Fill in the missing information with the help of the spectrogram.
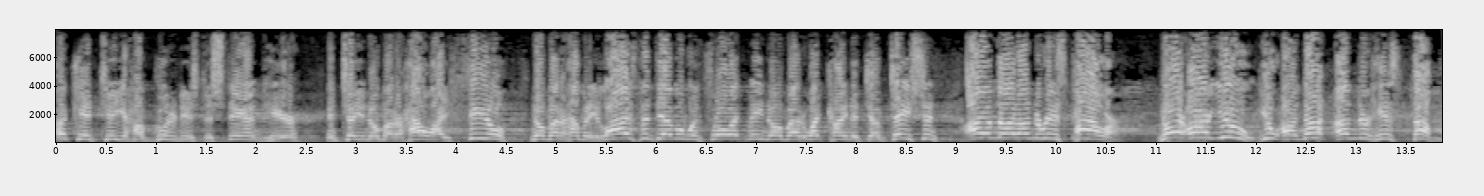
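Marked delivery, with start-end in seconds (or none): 9.1-13.9 all-out, high-pitched screaming. Speaker addressing an audience about the enemy's power, screaming. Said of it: "Forgive me for screaming".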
